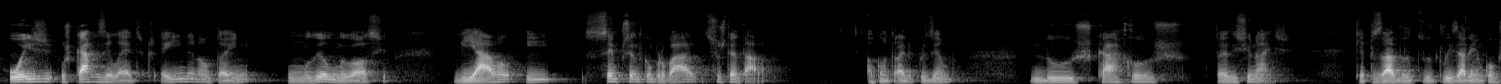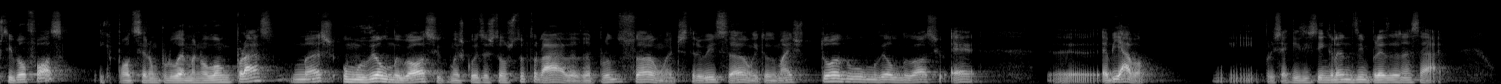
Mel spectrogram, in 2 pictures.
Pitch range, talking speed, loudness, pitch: 95-115 Hz, 150 wpm, -24 LUFS, 105 Hz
